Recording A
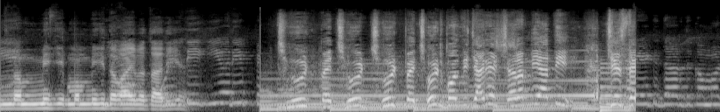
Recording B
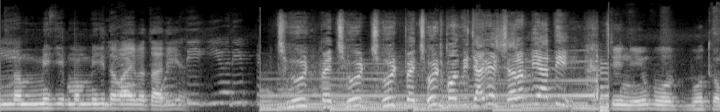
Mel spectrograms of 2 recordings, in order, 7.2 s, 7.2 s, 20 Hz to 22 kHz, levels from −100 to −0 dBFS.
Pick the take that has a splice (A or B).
B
